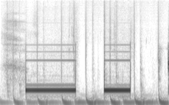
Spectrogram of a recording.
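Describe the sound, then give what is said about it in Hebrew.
A telephone ringback tone sounds while a call is being placed: two steady, even electronic tones, the first about a second long and the second shorter. Quieter clicking fills the gaps around them. “אז החלטנו להתקשר לצ'ונטייה.”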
